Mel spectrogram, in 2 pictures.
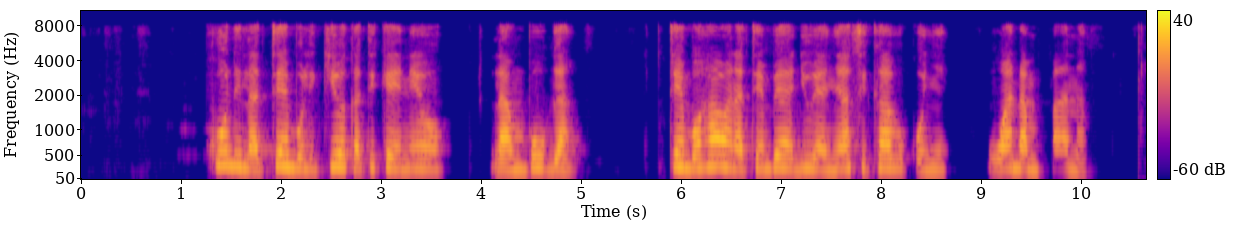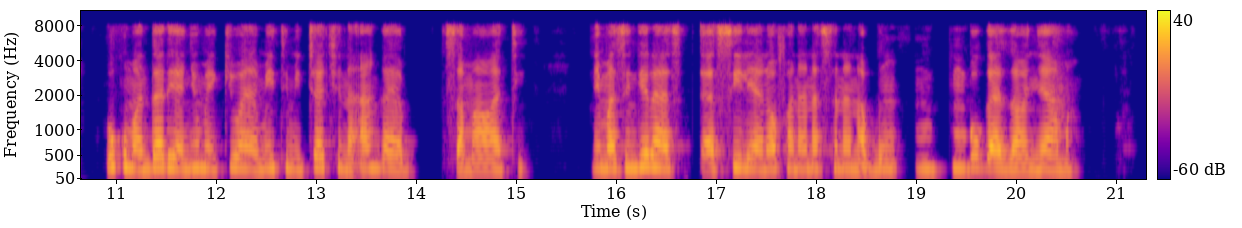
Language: Swahili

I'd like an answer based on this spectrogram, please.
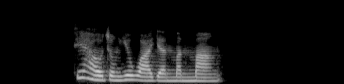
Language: Cantonese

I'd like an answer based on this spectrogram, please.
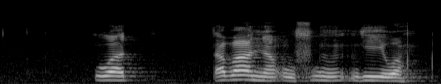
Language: Venda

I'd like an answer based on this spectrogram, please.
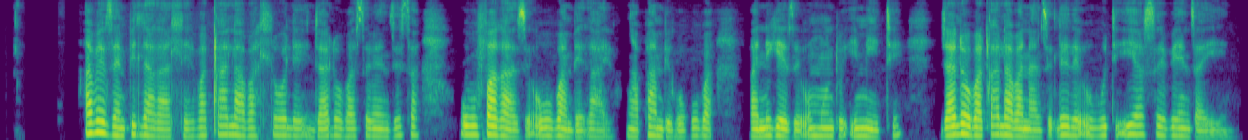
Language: North Ndebele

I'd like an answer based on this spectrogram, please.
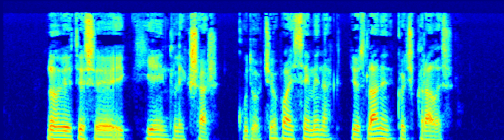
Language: Mari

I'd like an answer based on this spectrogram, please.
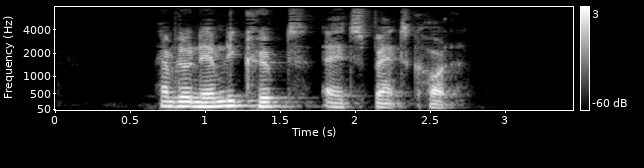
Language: Danish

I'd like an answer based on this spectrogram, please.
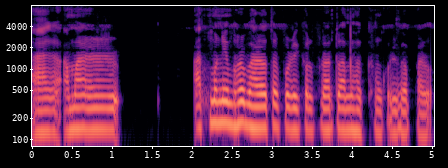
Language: Assamese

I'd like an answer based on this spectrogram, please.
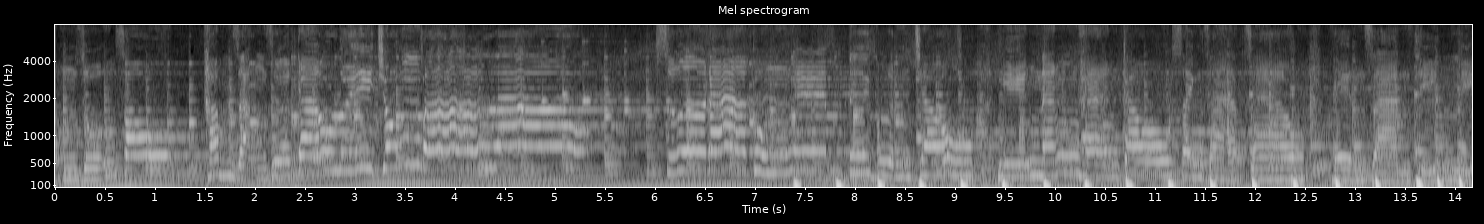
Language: Vietnamese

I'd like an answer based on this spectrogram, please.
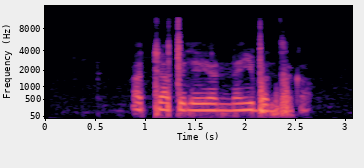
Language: Urdu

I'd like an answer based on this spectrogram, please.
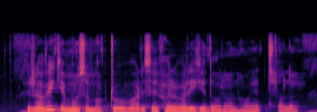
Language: Maithili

